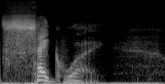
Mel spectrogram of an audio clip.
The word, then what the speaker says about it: segue: Look at the pronunciation of this word, segway. How do these letters make segway?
